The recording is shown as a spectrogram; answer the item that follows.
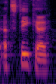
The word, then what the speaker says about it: Ekitike: Ekitike.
